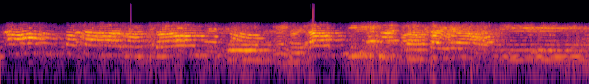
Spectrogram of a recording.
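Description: Children's high voices singing.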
